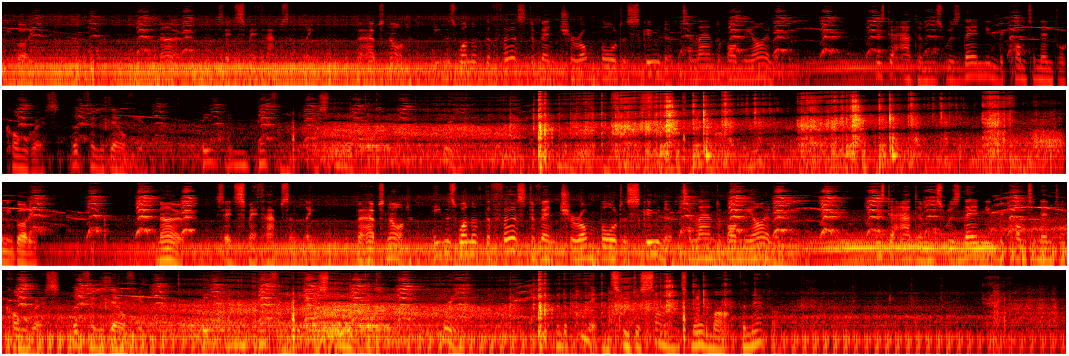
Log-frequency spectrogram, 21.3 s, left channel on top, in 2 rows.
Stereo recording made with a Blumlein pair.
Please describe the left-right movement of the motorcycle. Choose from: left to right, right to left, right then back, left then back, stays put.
left to right.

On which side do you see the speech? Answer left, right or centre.
right.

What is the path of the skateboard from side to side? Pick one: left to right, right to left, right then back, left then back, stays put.
right to left.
